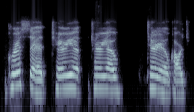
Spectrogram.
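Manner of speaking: words blurred by food, muffled, talking while chewing. Relaying what chris said about cards, the speaker is talking with mouth full. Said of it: "Sorry, I got mouthful".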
